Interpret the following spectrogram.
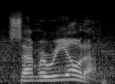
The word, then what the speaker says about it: Samariona: And she said, "You pronounce my first name Samariona."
